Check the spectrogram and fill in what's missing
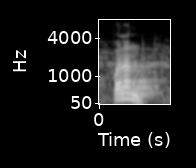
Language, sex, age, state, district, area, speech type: Hindi, male, 30-45, Uttar Pradesh, Mirzapur, urban, read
